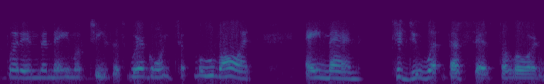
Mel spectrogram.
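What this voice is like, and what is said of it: Slightly hoarse voice. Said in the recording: “my voice is just a little hoarse”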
